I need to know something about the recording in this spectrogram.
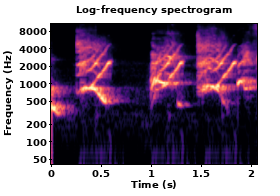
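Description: A string of short high-pitched squeals, each sweeping upward in pitch, several in quick succession.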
